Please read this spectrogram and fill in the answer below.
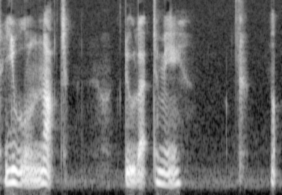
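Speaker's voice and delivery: breathy unvoiced threat; hushed pretend warning to the other snake; mock menacing whisper. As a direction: whisper it like a playful villain.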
